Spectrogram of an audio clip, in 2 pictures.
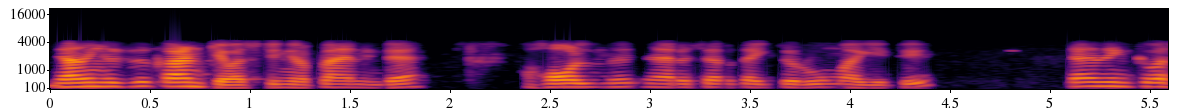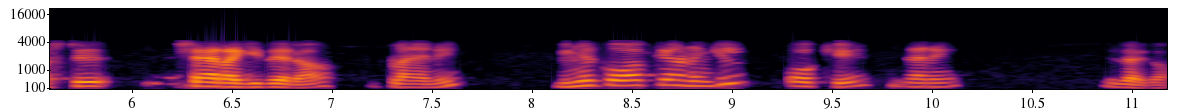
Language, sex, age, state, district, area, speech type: Malayalam, male, 18-30, Kerala, Kasaragod, urban, conversation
